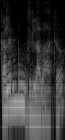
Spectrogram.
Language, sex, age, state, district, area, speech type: Nepali, male, 60+, West Bengal, Kalimpong, rural, spontaneous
